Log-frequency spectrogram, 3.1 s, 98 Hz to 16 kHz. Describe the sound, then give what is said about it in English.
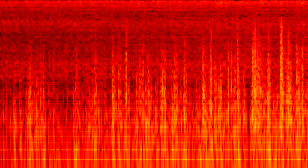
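Loud, continuous wind buffeting the microphone, a dense low rumble with gusty bursts throughout and no clear voices, recorded while moving down a hill at 80 miles per hour. “It's probably windy in the mic, but that's okay.”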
